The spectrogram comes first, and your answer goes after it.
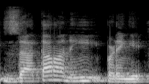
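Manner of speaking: ordinary talk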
